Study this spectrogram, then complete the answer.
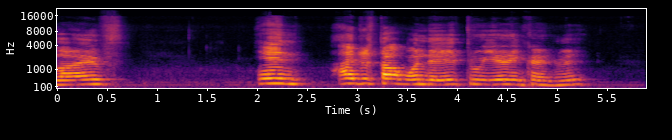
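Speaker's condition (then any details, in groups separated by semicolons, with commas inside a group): Cerebral palsy; with developmental delay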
